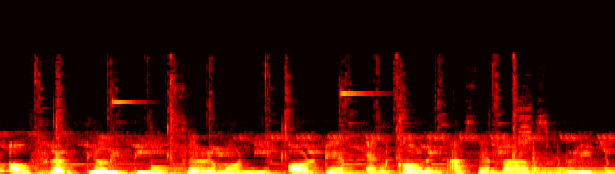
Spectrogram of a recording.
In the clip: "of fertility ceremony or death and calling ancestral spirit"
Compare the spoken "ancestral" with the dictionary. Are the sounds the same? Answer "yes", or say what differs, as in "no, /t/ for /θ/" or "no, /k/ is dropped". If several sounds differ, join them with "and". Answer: no, /n/ is dropped and /ɹ/ is dropped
